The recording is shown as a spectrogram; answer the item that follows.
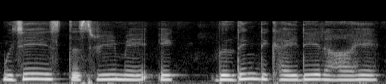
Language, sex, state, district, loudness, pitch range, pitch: Hindi, female, Arunachal Pradesh, Papum Pare, -13 LUFS, 215-230 Hz, 220 Hz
